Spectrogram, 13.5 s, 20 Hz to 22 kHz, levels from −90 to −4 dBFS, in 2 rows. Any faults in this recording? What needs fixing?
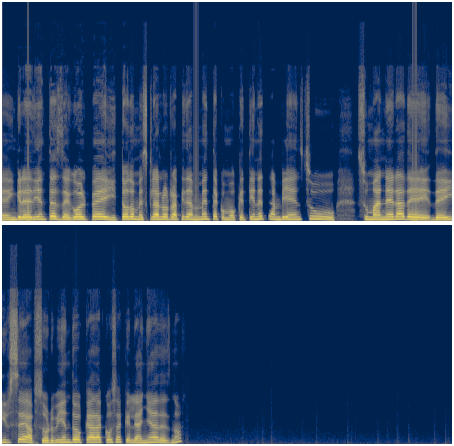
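Repeated buffer at 0.38–0.42 s, 2.88–2.96 s, 6.16–6.24 s and 7.86–7.88 s. Each stutter repeats a piece fitting a 20 ms buffer, one to four extra times, when new audio arrived late. Prevent it with larger playback buffering or higher-priority audio scheduling.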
